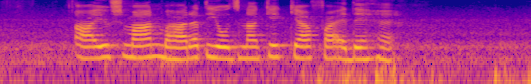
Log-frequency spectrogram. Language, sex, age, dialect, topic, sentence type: Hindi, female, 18-24, Marwari Dhudhari, banking, question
